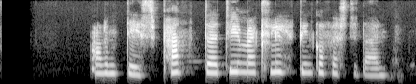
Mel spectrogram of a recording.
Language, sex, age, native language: Icelandic, female, 12, Icelandic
